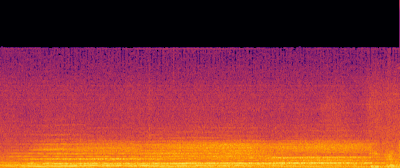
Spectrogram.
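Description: Choral background music: voices holding long, steady notes. A man's narration starts again right at the end.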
